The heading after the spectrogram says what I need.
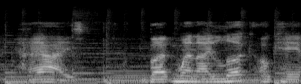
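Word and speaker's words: reais: do you pronounce that rise so in my perception this sounds like an h sound rise but when i look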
